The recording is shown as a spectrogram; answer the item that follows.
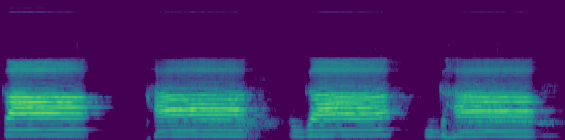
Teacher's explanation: ध्यान रखिएगा उच्चारण स्थान है वह है आपका खा गा तो इन वर्णों को बोलने के लिए आपकी जो प्राण वायु है अर्थात जो आपकी आवाज़ है वो गले से निकलती है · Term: कंठ वर्ग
